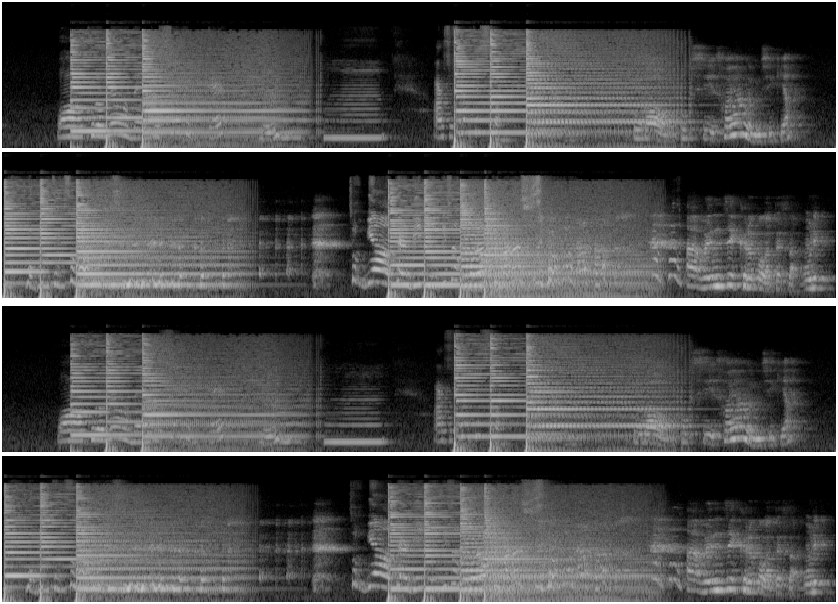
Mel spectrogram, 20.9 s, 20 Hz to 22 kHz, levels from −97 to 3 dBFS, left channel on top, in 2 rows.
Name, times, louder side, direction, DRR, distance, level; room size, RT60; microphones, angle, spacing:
voice 1, 0.7-2.9 3.4-4.9 5.4-6.4 10.4-12.1 14.8-17.6 18.5-18.9, left 3 dB, 70° left, 6 dB, 1.3 m, -35 dB
sound 1, 0.9-4.0 5.6-8.6 10.4-13.6 15.2-18.7, left 3 dB, 15° left, 0.6 m, -28 dB
voice 2, 3.2-3.5 7.0-7.2 7.9-9.9 11.7-14.7 17.1-20.6, left 1 dB, 45° left, 0 dB, 1.7 m, -36 dB
16.5 x 14.0 x 3.2 m, 0.67 s
head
